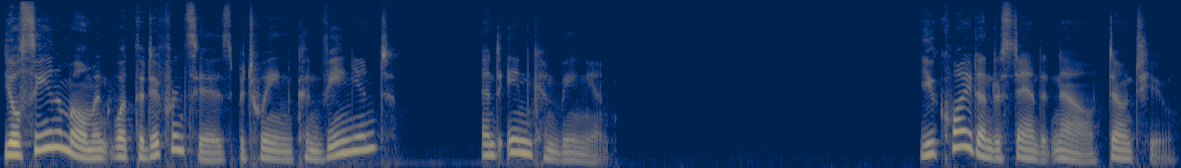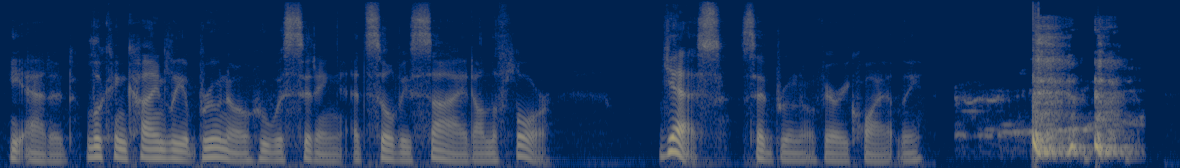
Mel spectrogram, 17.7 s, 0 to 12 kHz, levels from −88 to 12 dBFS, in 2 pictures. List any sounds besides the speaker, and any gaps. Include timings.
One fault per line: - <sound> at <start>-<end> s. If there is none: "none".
- cough at 16.0-17.5 s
